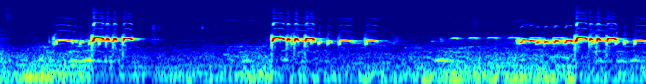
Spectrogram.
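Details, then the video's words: Lively local zebra dove, Indonesia, singing as a lure to draw replies from other doves: three bursts of rolling, bubbling coos separated by pauses of about a second. "Perkutut Lokal Suara Gacor - Untuk Pancingan"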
